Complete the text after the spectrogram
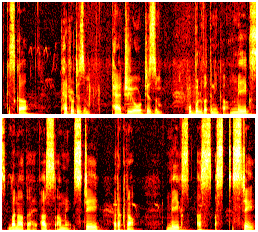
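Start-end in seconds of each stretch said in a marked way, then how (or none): none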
